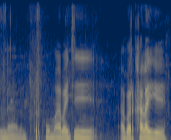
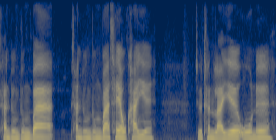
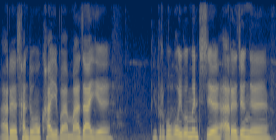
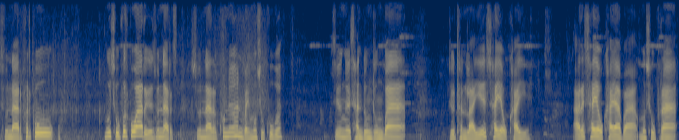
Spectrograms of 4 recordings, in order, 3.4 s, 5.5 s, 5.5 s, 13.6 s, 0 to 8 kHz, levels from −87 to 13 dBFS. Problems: constant background noise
